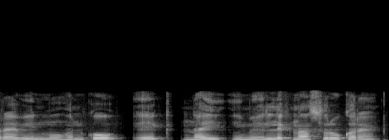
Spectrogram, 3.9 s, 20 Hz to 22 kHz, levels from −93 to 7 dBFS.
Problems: background sounds at intervals, echo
